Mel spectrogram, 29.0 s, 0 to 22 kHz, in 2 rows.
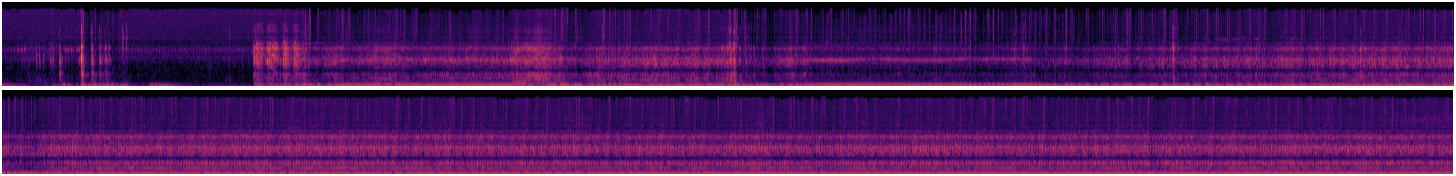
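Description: Kawasaki ZX-14R's 1441 cc inline-four idling steadily close to the camera. It comes in abruptly about two and a half seconds in, after a few clicks, and holds an even, unrevved note.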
